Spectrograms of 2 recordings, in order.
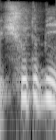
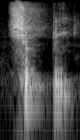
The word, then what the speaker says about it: should be: 우리 should be 이렇게 발음하죠. 절대 그렇게 발음하면 안 된다고 그랬습니다. 어떻게 되겠습니까? 드가 받침소리 했던 거잖아요. 그래서 should be가 아니라 should be.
